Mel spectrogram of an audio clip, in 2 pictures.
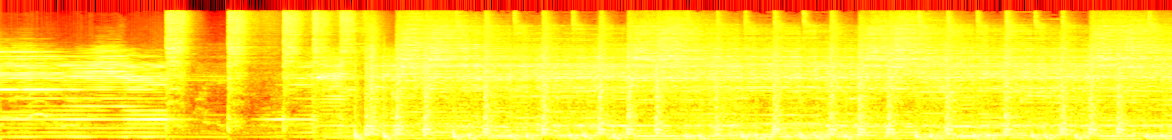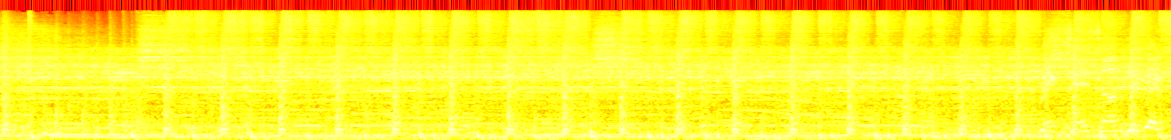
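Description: A live punk rock band playing through a club PA. A held note rings for about two seconds and the level drops briefly. A few sharp drum hits follow, and then drum kit, bass and electric guitar come in together, loud and driving, with no vocals.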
